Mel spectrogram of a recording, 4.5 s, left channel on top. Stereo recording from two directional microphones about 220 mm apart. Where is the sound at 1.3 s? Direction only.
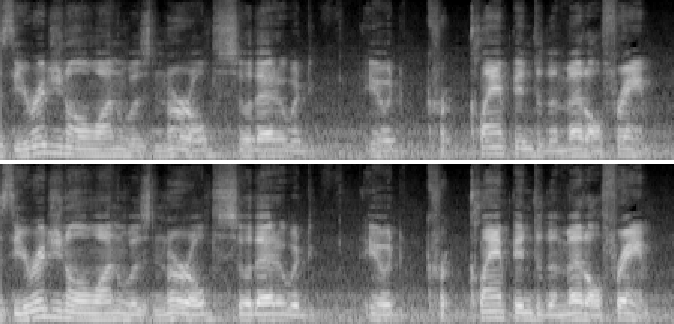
10° right (ahead or behind).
